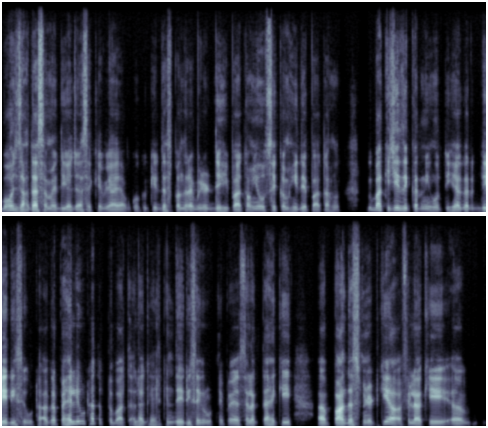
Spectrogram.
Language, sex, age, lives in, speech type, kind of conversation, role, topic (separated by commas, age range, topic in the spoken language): Hindi, male, 25-29, India, conversation, advice, user, मैं तीव्रता के बजाय निरंतरता पर ध्यान देकर नियमित रूप से व्यायाम कैसे कर सकता/सकती हूँ?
